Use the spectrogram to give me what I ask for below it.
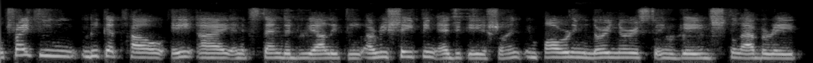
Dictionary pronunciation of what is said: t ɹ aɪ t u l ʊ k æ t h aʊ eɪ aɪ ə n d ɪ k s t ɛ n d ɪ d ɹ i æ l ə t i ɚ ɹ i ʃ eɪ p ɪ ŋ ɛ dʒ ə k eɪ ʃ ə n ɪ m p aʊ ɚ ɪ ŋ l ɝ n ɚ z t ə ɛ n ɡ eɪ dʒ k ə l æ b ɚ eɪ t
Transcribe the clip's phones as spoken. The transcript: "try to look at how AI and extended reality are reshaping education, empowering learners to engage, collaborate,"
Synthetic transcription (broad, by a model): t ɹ aɪ t u l ʊ k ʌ t h aʊ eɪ aɪ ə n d ɪ k s t ɛ n d ɪ d ɹ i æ l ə t i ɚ ɹ i ʃ eɪ p ɪ ŋ ɛ dʒ ə k eɪ ʃ ə n ɪ m p aʊ ɚ ɪ ŋ l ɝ n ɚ s t ə ɛ n ɡ eɪ dʒ k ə l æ b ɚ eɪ t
